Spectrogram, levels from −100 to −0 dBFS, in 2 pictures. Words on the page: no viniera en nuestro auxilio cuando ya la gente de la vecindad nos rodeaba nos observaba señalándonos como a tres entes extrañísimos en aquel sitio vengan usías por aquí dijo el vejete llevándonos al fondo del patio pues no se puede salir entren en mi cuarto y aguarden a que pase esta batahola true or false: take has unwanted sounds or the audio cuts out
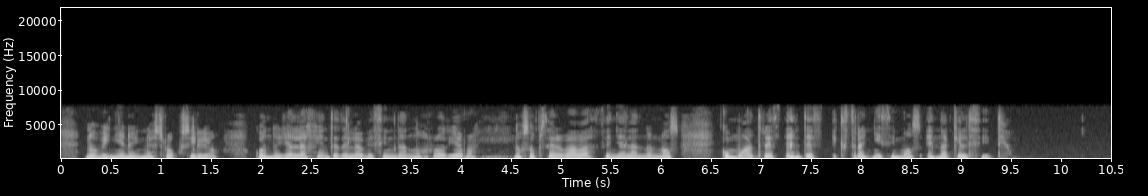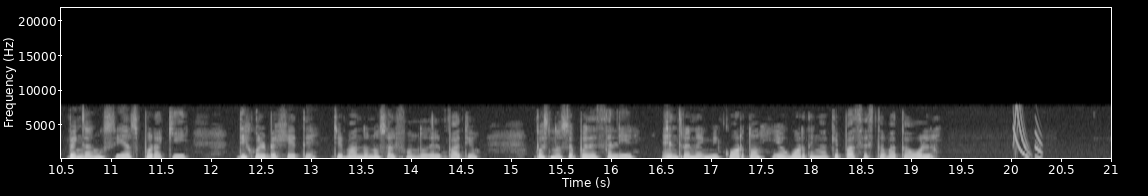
true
